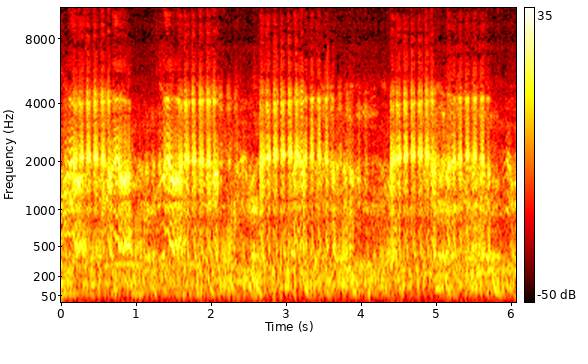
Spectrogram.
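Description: A frog gives loud, rapid rattling croaks in bursts of about a second, repeated with brief pauses.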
